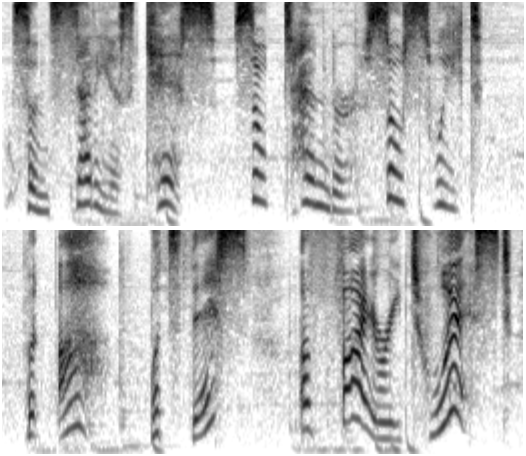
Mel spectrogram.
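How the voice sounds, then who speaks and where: A woman's voice: sits high, very animated, drawn-out words, fairly bright tone, soft background music, full character voice. A woman playing a playful, whimsical young male bard in an anime game, with a lilting, theatrical and poetic delivery. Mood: wistful, poetic.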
